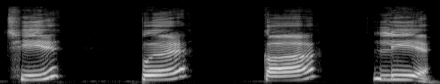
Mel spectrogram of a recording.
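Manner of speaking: छि, प, क, लिए drawn out with gaps; syllable by syllable. Shown as a demonstration. Teacher breaking a word for learners, syllable by syllable. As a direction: sound out छि, प, क, लिए singly. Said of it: "एक अक्षर का उच्चारण करके".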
